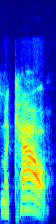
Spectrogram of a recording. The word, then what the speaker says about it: Macau: Karen says it's pronounced Macau.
